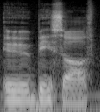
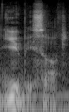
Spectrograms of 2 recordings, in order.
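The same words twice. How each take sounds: First: The first syllable sounds like 'oo' in Boo. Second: The first syllable sounds like the word 'you'. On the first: The speaker calls it wrong. "Not like the reincarnation of Boo from Dragon Ball Z" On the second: The speaker calls it right. "emphasis on you, like Yu-Gi-Oh"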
